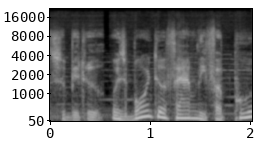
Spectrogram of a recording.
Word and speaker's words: Soubirous: In 1844, Marie-Bernarde Soubirous (pronounced “soo-bee-roo”) was born to the family of a poor miller in the small town of Lourdes in France.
